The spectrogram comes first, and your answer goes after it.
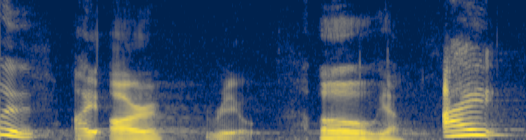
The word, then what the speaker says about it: irreal: I R real. Oh yeah. I R real. Wow. I real. Yeah. Sorry. Yeah. Like not surreal. Irreal.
